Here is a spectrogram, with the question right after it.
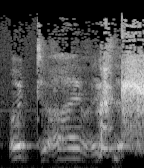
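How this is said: It is said in a sleepy, drowsy voice.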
